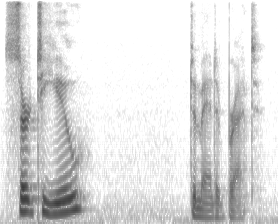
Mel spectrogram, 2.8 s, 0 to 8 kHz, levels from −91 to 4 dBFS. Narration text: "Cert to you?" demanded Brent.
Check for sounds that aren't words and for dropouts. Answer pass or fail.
pass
